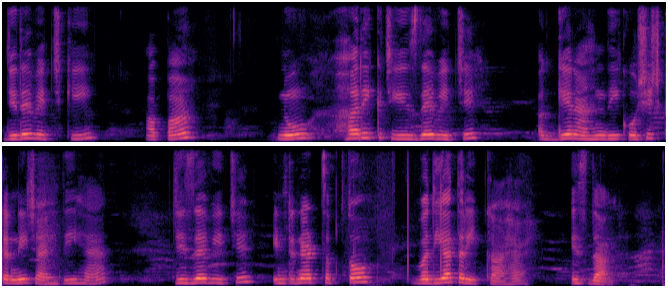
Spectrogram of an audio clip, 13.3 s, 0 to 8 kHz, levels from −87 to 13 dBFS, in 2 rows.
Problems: continuous background conversations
